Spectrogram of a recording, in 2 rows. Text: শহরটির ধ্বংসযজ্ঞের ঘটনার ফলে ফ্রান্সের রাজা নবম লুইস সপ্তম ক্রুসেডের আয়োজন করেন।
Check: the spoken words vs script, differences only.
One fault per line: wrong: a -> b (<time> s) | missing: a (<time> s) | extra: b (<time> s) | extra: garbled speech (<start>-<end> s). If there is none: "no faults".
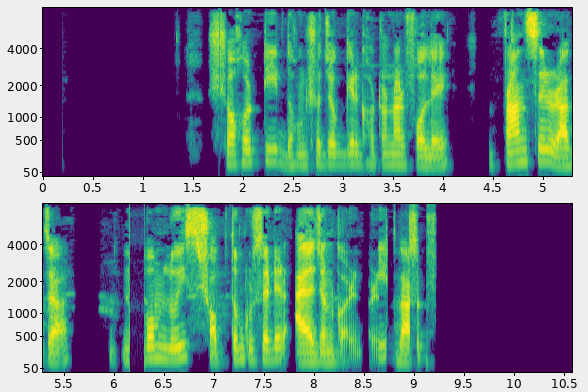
extra: garbled speech (8.5-9.2 s)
